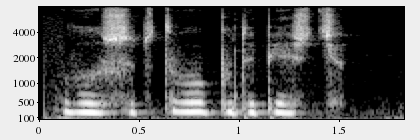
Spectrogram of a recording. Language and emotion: Russian, neutral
